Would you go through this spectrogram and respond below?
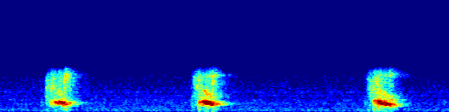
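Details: Dog sneezing fit: three short, sharp nasal sneezes about a second and a half apart in a quiet room.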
